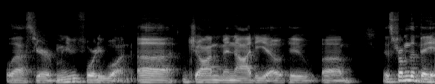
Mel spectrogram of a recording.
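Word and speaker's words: Minadeo: Minadio. Minadio.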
